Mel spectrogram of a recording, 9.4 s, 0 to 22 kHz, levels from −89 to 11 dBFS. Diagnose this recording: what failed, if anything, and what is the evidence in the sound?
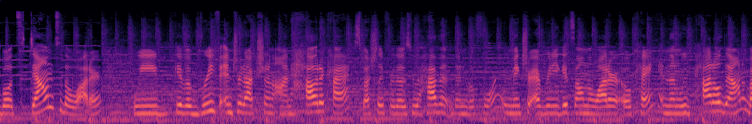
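No fault at any stage.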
